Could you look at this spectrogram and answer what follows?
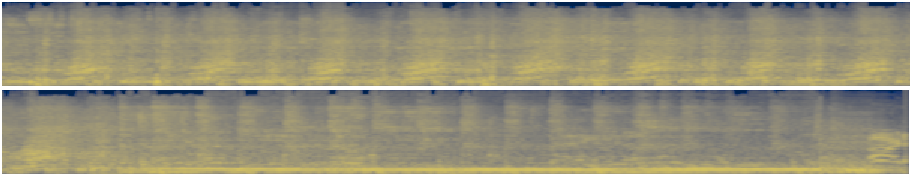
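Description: Several cars at a car meet, an AMG among them, rev their engines up and down in loud repeated bursts that settle into a heavy, sustained engine roar close by.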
